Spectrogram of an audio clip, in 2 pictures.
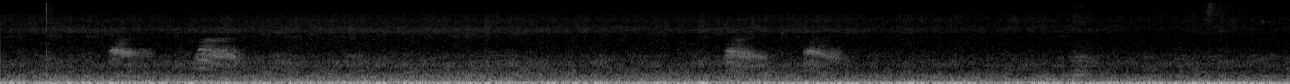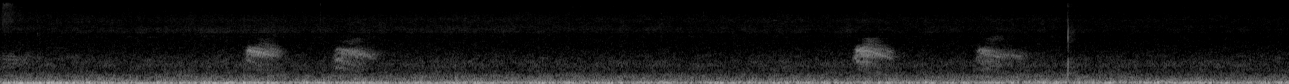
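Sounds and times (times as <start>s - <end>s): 
rumbling wind: 0.0s - 25.7s
bird cawing: 1.1s - 2.5s, 7.2s - 8.5s, 15.4s - 16.8s, 21.4s - 21.9s, 22.6s - 23.3s.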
